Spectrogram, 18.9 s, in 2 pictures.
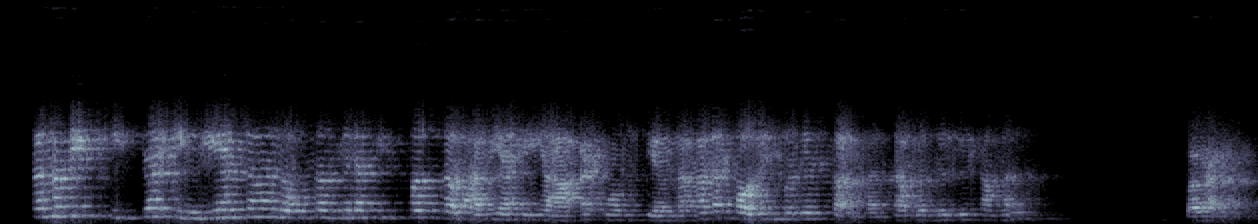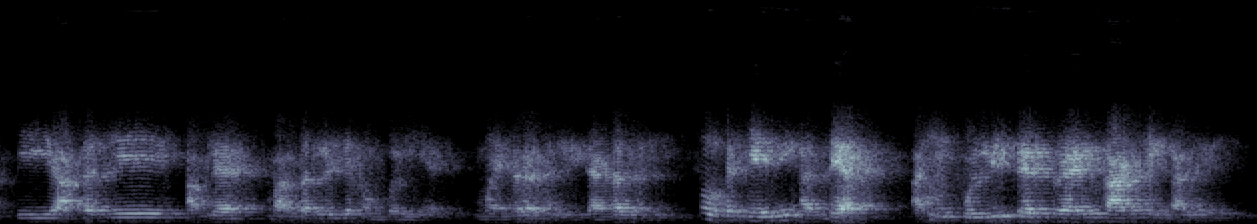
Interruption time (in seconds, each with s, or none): none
